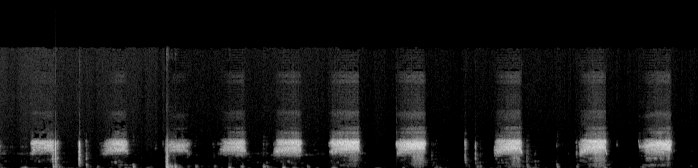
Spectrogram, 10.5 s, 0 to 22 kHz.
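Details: Owls on a porch at night, 2:15 AM on April 18, 2012; harsh, breathy hissing bursts about half a second long repeat roughly once a second, mixed with sharp clicks and low thumps from movement.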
